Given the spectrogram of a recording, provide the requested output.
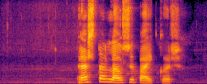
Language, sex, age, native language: Icelandic, female, 7, Icelandic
